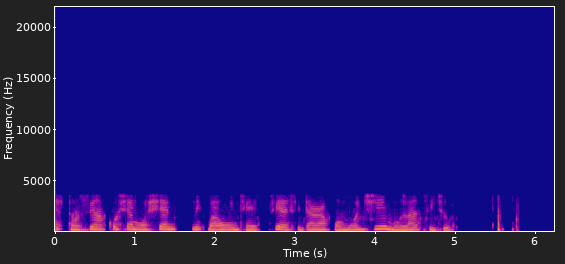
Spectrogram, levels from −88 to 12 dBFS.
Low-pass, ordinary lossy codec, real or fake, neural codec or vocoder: 3.6 kHz; none; fake; codec, 16 kHz, 8 kbps, FunCodec, trained on LibriTTS, 25 frames a second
